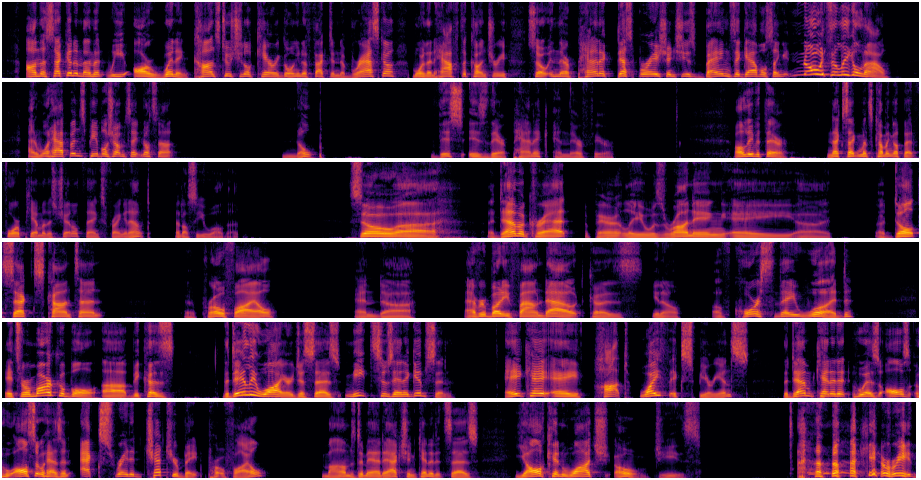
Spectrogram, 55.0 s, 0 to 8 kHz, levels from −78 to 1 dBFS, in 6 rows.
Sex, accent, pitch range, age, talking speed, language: male, American, 130-200 Hz, 30-49, 160 wpm, English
